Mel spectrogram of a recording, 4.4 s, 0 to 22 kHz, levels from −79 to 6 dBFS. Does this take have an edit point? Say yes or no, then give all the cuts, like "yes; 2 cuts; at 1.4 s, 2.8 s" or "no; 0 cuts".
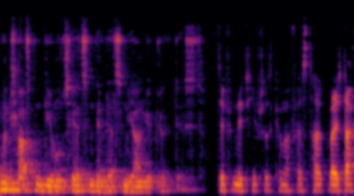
no; 0 cuts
